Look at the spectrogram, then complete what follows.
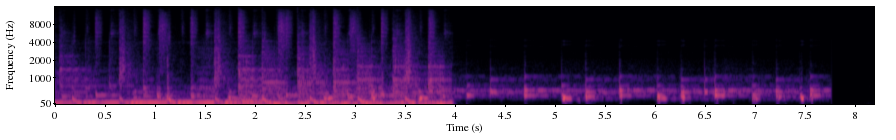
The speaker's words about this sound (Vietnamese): Quý vị vừa lắng nghe ca khúc … qua sự thể hiện của ca sĩ …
